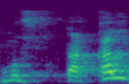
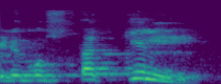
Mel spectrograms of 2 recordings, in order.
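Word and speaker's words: مستقل: इट इज नॉट मुस्तकल, इट इज नॉट मुस्तकुल, इट इज मुस्तकिल।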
